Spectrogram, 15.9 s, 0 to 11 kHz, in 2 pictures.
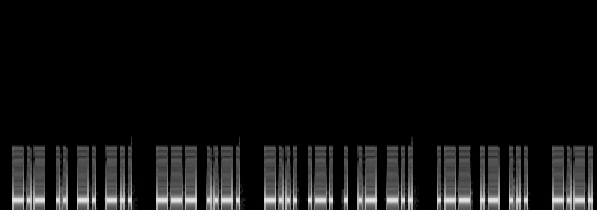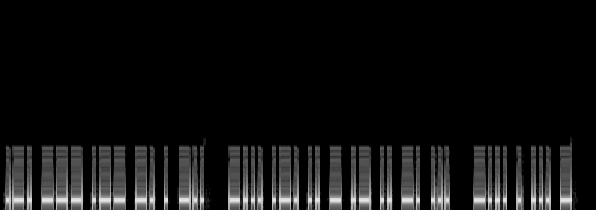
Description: Morse code, heard as a keyed tone, about 25 wpm, 550 Hz. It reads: KIND OF BREAD WAS CROWNED BRITAINS BEST
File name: podcast / News headlines-1x-25x25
